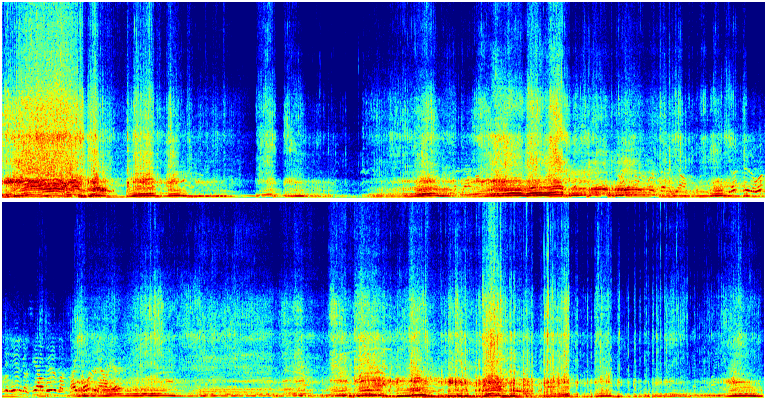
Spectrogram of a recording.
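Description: Off-road buggy engine revving hard and backing off again and again as it runs the dirt course, its pitch rising and falling every second or two. The loudest stretch comes right at the start.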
